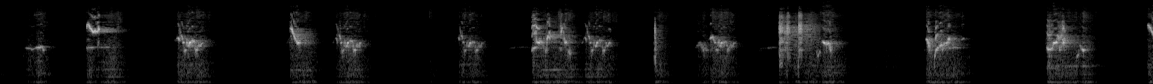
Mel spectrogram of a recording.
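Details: A parakeet sings a steady series of quick, scratchy chirps and short rising squeaks, about one note per half second, each brief and high, with clean silence between.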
